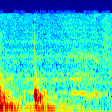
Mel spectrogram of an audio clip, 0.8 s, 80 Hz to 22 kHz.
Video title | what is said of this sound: 1968 Dump Truck / before look at Fiber Glass & Bondo Repairs | sounds like a regular car like I never had any work done on it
